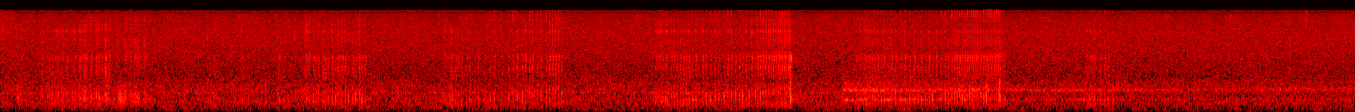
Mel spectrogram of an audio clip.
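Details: Resting pigeon making a snoring-like noise: soft, rough, rattling breathing sounds in repeated bursts with a faint purr-like quality.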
